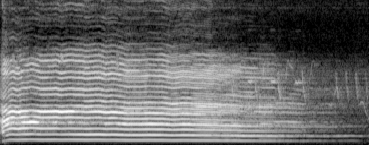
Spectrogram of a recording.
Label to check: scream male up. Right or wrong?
Right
